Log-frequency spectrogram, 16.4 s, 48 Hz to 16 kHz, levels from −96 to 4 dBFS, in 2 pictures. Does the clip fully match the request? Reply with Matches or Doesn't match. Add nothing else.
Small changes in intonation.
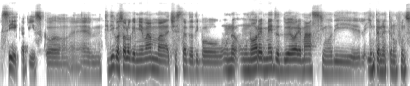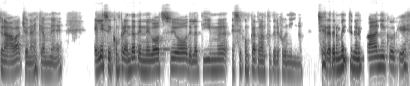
Doesn't match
